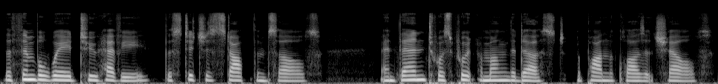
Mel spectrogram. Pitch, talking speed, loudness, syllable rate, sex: 180 Hz, 175 wpm, -18 LUFS, 5.1 syllables/s, female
